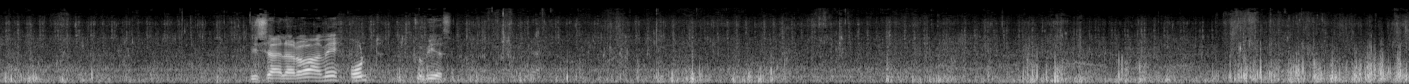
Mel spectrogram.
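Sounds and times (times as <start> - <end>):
water noise: 0.0 - 14.0
wind buffeting microphone: 0.0 - 14.0.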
